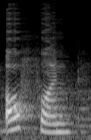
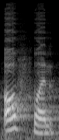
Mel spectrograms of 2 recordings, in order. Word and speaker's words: often: We often tend to pronounce the word often as often, which is wrong. Its right pronunciation is often.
